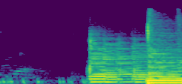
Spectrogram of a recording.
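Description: A brief quiet, then instrumental accompaniment with guitar starts a little over a second in, playing sustained chords as the introduction to a gospel song.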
